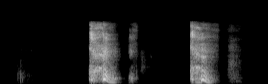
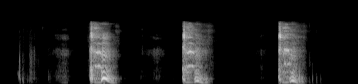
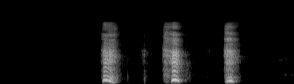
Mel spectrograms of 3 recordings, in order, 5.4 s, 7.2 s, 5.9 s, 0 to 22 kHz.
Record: {"cough_length": "5.4 s", "cough_amplitude": 32768, "cough_signal_mean_std_ratio": 0.31, "three_cough_length": "7.2 s", "three_cough_amplitude": 32570, "three_cough_signal_mean_std_ratio": 0.31, "exhalation_length": "5.9 s", "exhalation_amplitude": 20566, "exhalation_signal_mean_std_ratio": 0.24, "survey_phase": "alpha (2021-03-01 to 2021-08-12)", "age": "45-64", "gender": "Female", "wearing_mask": "No", "symptom_none": true, "smoker_status": "Current smoker (e-cigarettes or vapes only)", "respiratory_condition_asthma": false, "respiratory_condition_other": false, "recruitment_source": "REACT", "submission_delay": "1 day", "covid_test_result": "Negative", "covid_test_method": "RT-qPCR"}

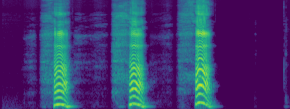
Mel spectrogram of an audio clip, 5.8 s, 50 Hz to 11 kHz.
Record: {"exhalation_length": "5.8 s", "exhalation_amplitude": 32203, "exhalation_signal_mean_std_ratio": 0.33, "survey_phase": "alpha (2021-03-01 to 2021-08-12)", "age": "65+", "gender": "Male", "wearing_mask": "No", "symptom_none": true, "smoker_status": "Never smoked", "respiratory_condition_asthma": false, "respiratory_condition_other": false, "recruitment_source": "REACT", "submission_delay": "1 day", "covid_test_result": "Negative", "covid_test_method": "RT-qPCR"}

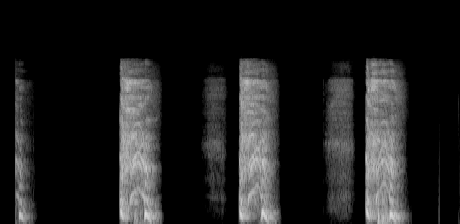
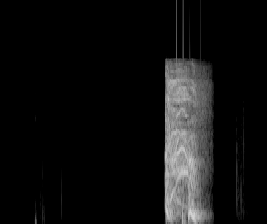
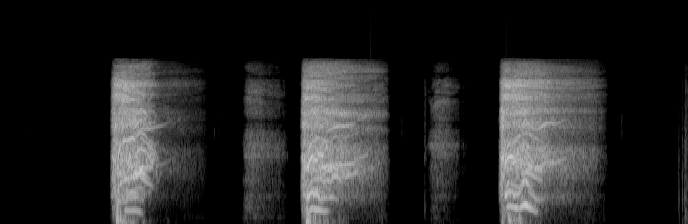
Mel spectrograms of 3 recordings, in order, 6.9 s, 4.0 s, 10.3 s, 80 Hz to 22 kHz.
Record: {"three_cough_length": "6.9 s", "three_cough_amplitude": 31556, "three_cough_signal_mean_std_ratio": 0.4, "cough_length": "4.0 s", "cough_amplitude": 31513, "cough_signal_mean_std_ratio": 0.3, "exhalation_length": "10.3 s", "exhalation_amplitude": 32767, "exhalation_signal_mean_std_ratio": 0.4, "survey_phase": "beta (2021-08-13 to 2022-03-07)", "age": "45-64", "gender": "Male", "wearing_mask": "No", "symptom_none": true, "smoker_status": "Never smoked", "respiratory_condition_asthma": false, "respiratory_condition_other": false, "recruitment_source": "Test and Trace", "submission_delay": "1 day", "covid_test_result": "Negative", "covid_test_method": "RT-qPCR"}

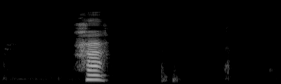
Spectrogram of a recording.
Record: {"exhalation_length": "2.8 s", "exhalation_amplitude": 13072, "exhalation_signal_mean_std_ratio": 0.22, "survey_phase": "alpha (2021-03-01 to 2021-08-12)", "age": "65+", "gender": "Female", "wearing_mask": "No", "symptom_cough_any": true, "symptom_fatigue": true, "symptom_headache": true, "smoker_status": "Never smoked", "respiratory_condition_asthma": false, "respiratory_condition_other": false, "recruitment_source": "Test and Trace", "submission_delay": "2 days", "covid_test_result": "Positive", "covid_test_method": "RT-qPCR", "covid_ct_value": 12.7, "covid_ct_gene": "ORF1ab gene", "covid_ct_mean": 13.0, "covid_viral_load": "53000000 copies/ml", "covid_viral_load_category": "High viral load (>1M copies/ml)"}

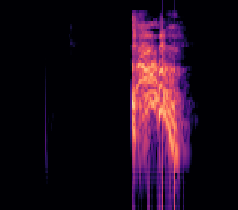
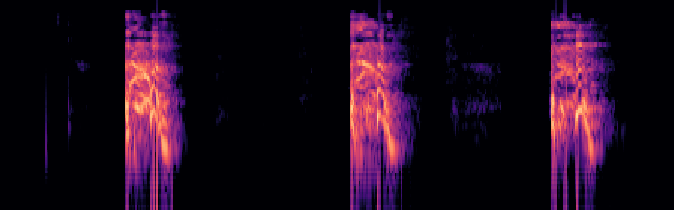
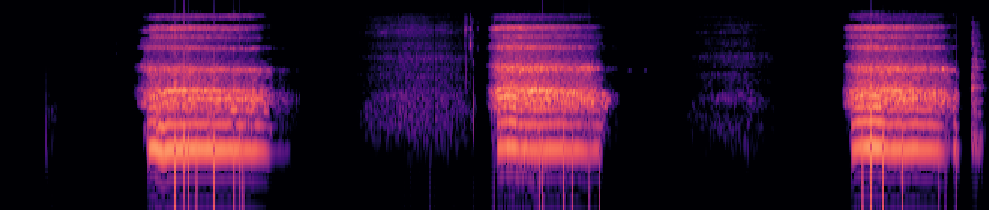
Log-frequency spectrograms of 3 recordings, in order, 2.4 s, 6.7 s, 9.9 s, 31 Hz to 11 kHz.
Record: {"cough_length": "2.4 s", "cough_amplitude": 27984, "cough_signal_mean_std_ratio": 0.36, "three_cough_length": "6.7 s", "three_cough_amplitude": 32768, "three_cough_signal_mean_std_ratio": 0.35, "exhalation_length": "9.9 s", "exhalation_amplitude": 19137, "exhalation_signal_mean_std_ratio": 0.52, "survey_phase": "beta (2021-08-13 to 2022-03-07)", "age": "45-64", "gender": "Female", "wearing_mask": "No", "symptom_none": true, "smoker_status": "Never smoked", "respiratory_condition_asthma": false, "respiratory_condition_other": false, "recruitment_source": "REACT", "submission_delay": "3 days", "covid_test_result": "Negative", "covid_test_method": "RT-qPCR", "influenza_a_test_result": "Negative", "influenza_b_test_result": "Negative"}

